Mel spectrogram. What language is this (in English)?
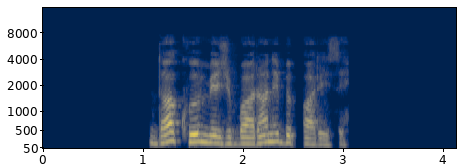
Kurdish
